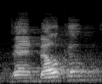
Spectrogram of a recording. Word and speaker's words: van Belkom: And I tell people, Edo like potato, Van Belkom like you're welcome. So potato van welcome, Edo van Belkom.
